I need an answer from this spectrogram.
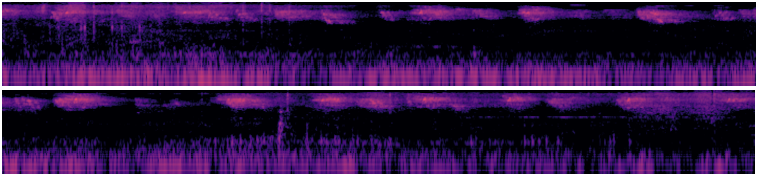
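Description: Faint chirping of small birds: short calls repeating a couple of times a second, over a low steady rumble.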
